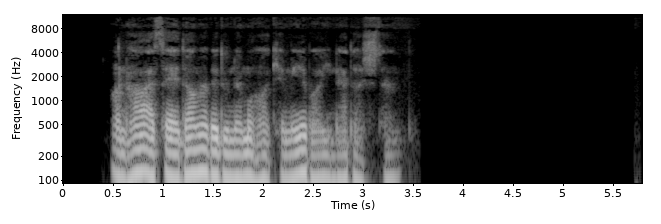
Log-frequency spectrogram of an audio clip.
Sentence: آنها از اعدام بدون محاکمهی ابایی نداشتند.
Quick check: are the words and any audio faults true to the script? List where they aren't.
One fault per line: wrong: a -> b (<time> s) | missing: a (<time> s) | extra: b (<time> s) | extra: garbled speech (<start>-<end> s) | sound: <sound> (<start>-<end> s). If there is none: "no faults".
no faults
